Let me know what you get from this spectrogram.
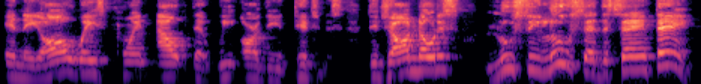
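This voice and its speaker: High, bright-voiced man preaching commentary. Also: normal speed. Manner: preachy, emphatic, addresses viewers directly. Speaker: commentary show host. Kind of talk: opinion commentary.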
